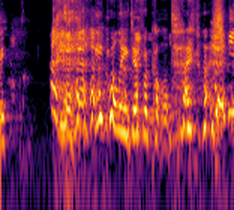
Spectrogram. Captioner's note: laughs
